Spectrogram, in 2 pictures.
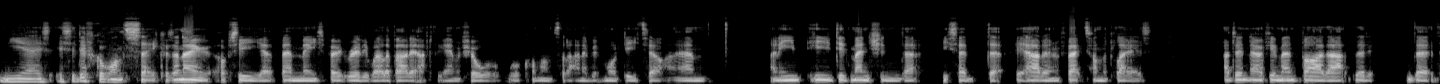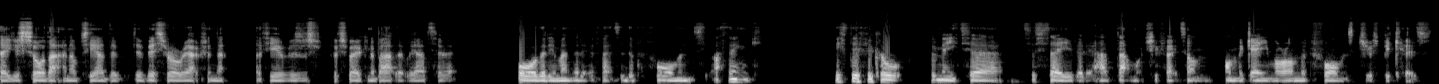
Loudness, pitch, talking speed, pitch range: -19 LUFS, 95 Hz, 255 wpm, 90-125 Hz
